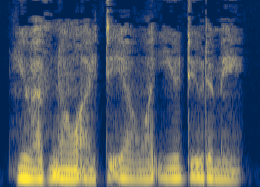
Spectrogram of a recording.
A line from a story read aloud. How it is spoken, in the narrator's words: he whispers against my throat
